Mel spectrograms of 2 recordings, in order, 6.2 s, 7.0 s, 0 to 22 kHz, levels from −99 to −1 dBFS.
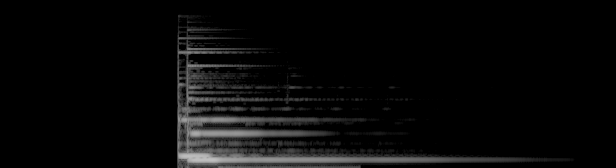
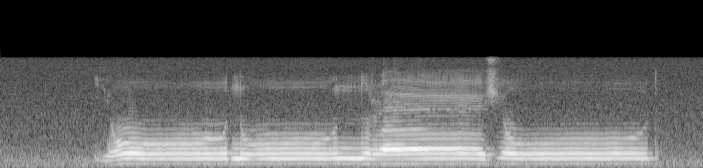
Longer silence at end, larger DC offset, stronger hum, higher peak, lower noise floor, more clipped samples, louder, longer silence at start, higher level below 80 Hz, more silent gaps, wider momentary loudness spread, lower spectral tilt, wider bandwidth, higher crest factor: first, 2.6 s vs 0 s; second, under 0.1% vs 0.1%; neither; second, -18 dBFS vs 0 dBFS; first, -90 dBFS vs -36 dBFS; neither; second, -33 LUFS vs -11 LUFS; first, 1.75 s vs 0.75 s; second, -82 dBFS vs -42 dBFS; neither; first, 23 LU vs 7 LU; second, -5.5 dB/octave vs -9.5 dB/octave; first, 11 kHz vs 5.4 kHz; first, 22 dB vs 12 dB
